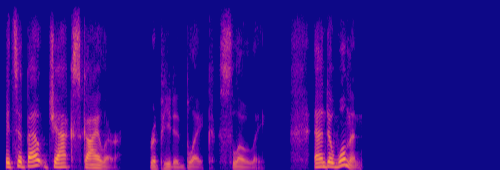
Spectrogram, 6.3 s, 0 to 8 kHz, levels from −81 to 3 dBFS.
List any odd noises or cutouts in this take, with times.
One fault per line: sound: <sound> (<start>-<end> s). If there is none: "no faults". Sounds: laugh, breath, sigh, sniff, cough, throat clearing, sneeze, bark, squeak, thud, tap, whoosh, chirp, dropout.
no faults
